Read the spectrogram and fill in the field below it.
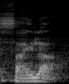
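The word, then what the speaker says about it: psylla: It is called scilla. P is silent.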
